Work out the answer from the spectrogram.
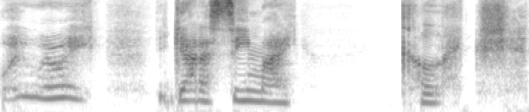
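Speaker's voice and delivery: cringey, creepy, breathy put-on character whisper. Doing an impression of a character from a show: creepy character voice. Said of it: "that was me doing an impression of this character from the show. Really cringe and really creepy".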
